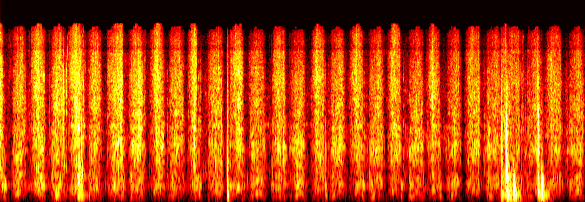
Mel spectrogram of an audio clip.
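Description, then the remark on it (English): A saw rasps through a deer skull while a deer is being cut up for dog meat, in quick, steady back-and-forth strokes, each one a harsh gritty scrape, continuing without pause and with no voices. “The sounds of ripping deer apart is what nightmares are made of.”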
